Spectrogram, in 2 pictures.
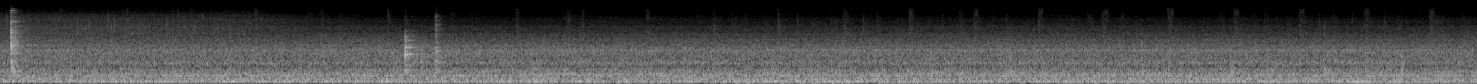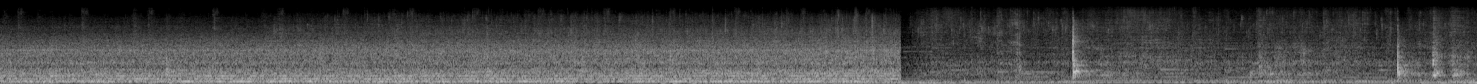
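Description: Cauliflower and capsicum in a cornflour-thickened manchurian sauce sizzling in a frying pan as it is stirred with a wooden spatula. The sizzle stops abruptly about four-fifths of the way through, leaving a few light knocks of the spatula on the pan.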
